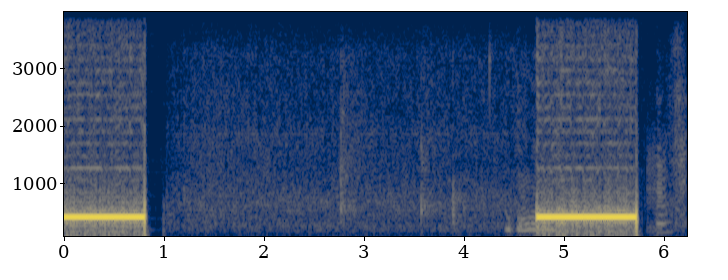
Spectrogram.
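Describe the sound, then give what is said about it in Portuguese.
A steady single-pitched telephone tone sounds twice, each burst just under a second long, separated by a long silence with a few faint clicks and rustles. “Telefone desconectado?”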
